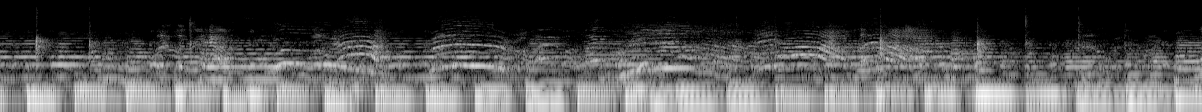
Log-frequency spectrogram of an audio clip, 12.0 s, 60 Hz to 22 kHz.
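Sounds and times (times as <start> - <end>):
karaoke backing track: 0.0 - 12.0.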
